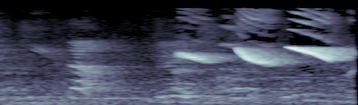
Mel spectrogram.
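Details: Green-winged saltator singing a six-note song with a "boi" note in the middle: a few softer opening notes, then three loud, clear whistled notes, each slurring downward, spaced under half a second apart.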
